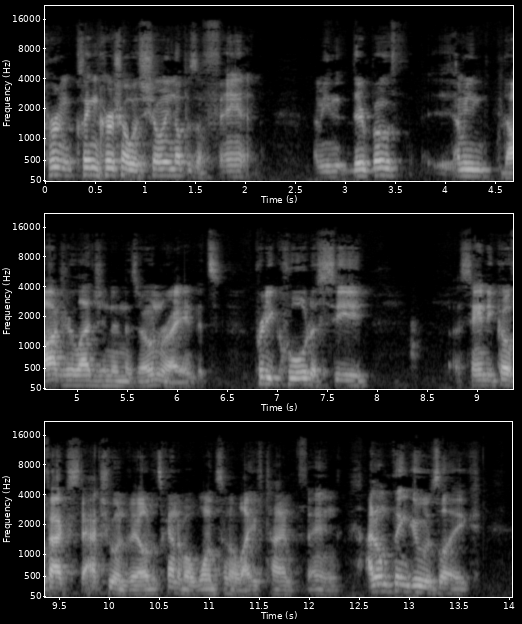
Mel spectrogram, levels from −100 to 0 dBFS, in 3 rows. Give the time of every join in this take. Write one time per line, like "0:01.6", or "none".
0:04.6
